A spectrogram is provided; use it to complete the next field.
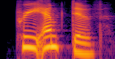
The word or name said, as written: preemptive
